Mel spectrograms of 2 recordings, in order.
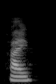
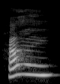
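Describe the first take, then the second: First: It is a flat, expressionless greeting. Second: It is a warm, cheerful greeting.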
